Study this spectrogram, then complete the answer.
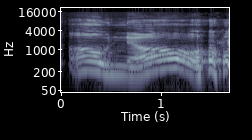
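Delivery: high, loud, over-the-top cry of oh no; hammed-up oh no. Imitating the actor playing Martin, hammed-up and loud. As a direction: ham it up like a goofy actor. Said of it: "he was hamming it up".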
